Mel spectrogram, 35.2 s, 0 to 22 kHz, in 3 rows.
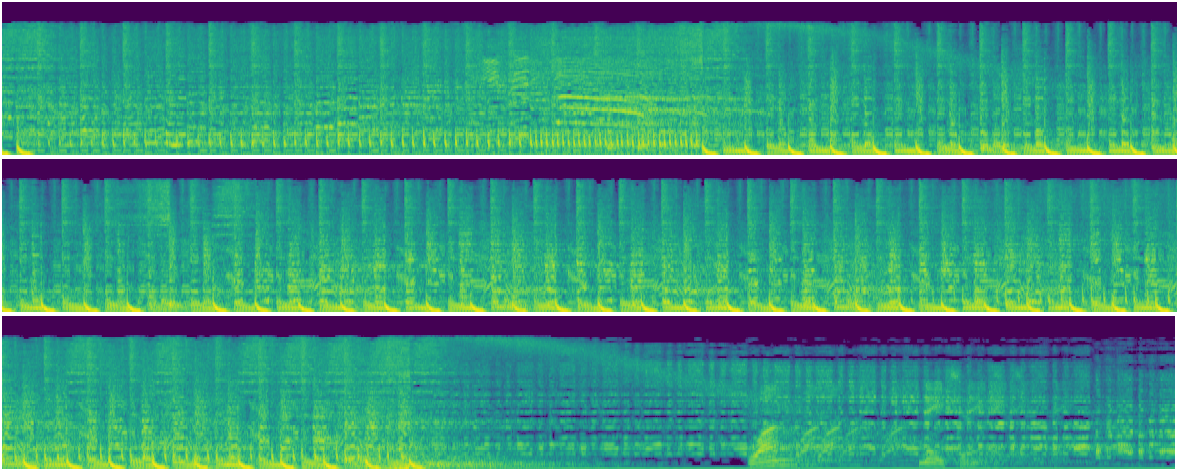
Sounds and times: Techno: 0.0s - 35.2s.

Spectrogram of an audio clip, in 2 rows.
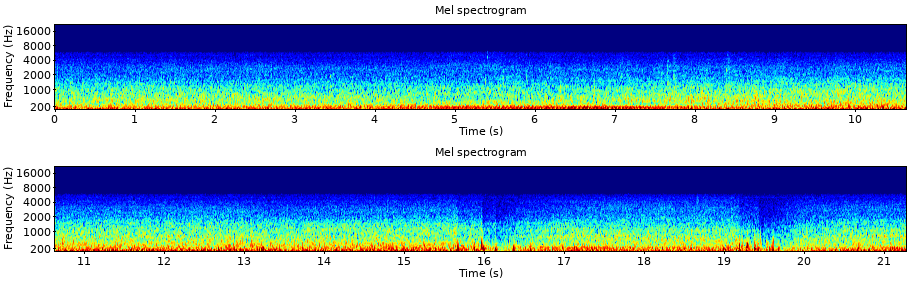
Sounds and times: Bus: 0.0s - 21.2s.

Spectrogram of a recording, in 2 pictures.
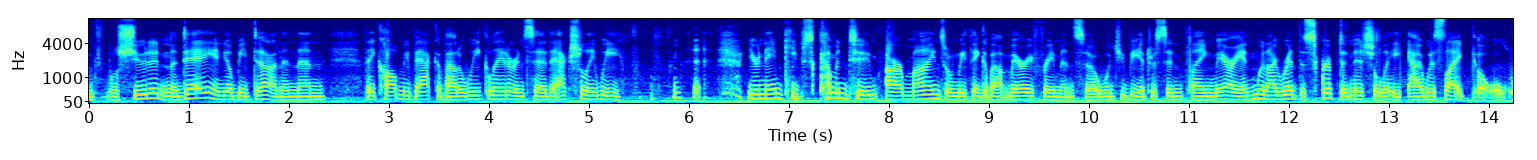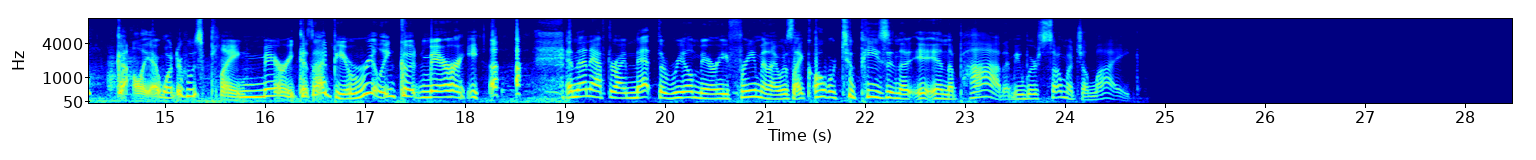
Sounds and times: Speech: 0.0s - 5.4s, 6.5s - 18.4s, 19.0s - 24.7s.

